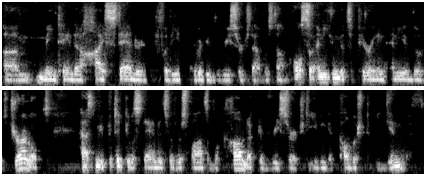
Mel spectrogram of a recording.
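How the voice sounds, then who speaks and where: A man with a New York accent talks very fast with hardly any pauses, vocal fry, very wide pitch swings and big swings in loudness. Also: medium pitch for a man. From New York City. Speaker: neuroscientist. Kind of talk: interview. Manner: some hesitations and repeated words.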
